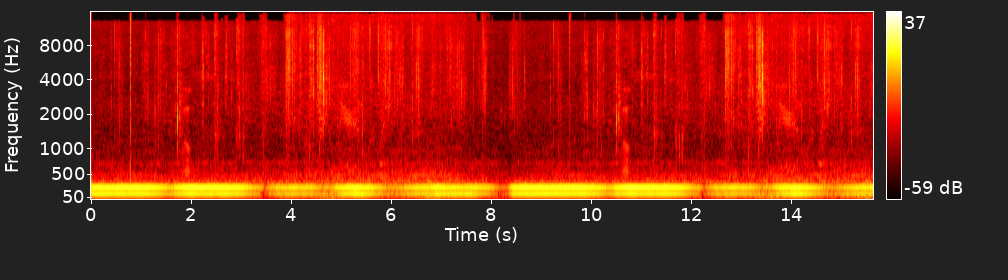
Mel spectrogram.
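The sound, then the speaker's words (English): Grinding industrial hum from a facility in Donkin, on the outskirts of Sydney: low droning tones hold steady while the whole sound swells and fades in slow, recurring pulses, loud throughout. “and it's this grinding industrial noise, and it pulses, so it kind of comes in and out. The group recorded the noise that comes from the facility in Donkin on the outskirts of Sydney. They say it sounds like this.”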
